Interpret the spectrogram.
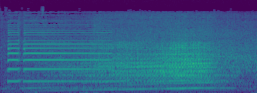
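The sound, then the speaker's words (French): A car engine hums steadily, then swells into a loud roar as cars drive past on a new road built along the gardens, and the sound begins to fade away. No one speaks. “Quelques semaines plus tard, tant de voitures l'empruntaient qu'elle les regardait passer Caramel, Gribouille et Mimine en eurent la tête qui tournait.”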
